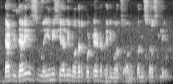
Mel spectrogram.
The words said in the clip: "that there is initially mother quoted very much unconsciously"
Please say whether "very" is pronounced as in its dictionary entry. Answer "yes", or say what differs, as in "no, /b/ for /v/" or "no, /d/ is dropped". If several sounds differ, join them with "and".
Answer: yes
